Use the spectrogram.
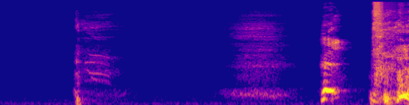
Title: Sneezing!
